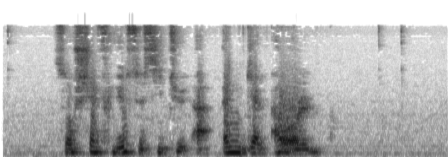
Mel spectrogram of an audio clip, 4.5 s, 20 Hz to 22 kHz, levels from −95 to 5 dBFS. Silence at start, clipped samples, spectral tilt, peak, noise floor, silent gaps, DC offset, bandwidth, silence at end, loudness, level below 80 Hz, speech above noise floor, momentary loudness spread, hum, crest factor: 0.55 s; under 0.1%; -5 dB/octave; 0 dBFS; -42 dBFS; none; under 0.1%; 12 kHz; 1.25 s; -10 LUFS; -44 dBFS; 33 dB; 8 LU; none; 12 dB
